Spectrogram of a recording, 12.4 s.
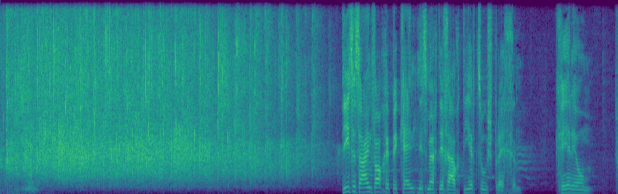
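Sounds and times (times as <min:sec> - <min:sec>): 
audience applause: 0:00.0 - 0:06.8
speech: 0:06.9 - 0:10.5, 0:11.2 - 0:12.3.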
